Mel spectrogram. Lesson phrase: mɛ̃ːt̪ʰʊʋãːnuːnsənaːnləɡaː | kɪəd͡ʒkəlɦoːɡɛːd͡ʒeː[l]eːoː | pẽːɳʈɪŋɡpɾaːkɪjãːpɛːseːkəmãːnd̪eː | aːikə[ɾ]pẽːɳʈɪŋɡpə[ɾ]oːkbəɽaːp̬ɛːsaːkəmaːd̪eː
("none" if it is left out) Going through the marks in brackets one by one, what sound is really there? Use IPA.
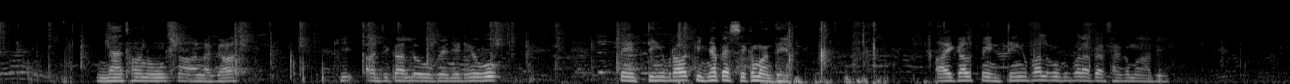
ɽ, l, l

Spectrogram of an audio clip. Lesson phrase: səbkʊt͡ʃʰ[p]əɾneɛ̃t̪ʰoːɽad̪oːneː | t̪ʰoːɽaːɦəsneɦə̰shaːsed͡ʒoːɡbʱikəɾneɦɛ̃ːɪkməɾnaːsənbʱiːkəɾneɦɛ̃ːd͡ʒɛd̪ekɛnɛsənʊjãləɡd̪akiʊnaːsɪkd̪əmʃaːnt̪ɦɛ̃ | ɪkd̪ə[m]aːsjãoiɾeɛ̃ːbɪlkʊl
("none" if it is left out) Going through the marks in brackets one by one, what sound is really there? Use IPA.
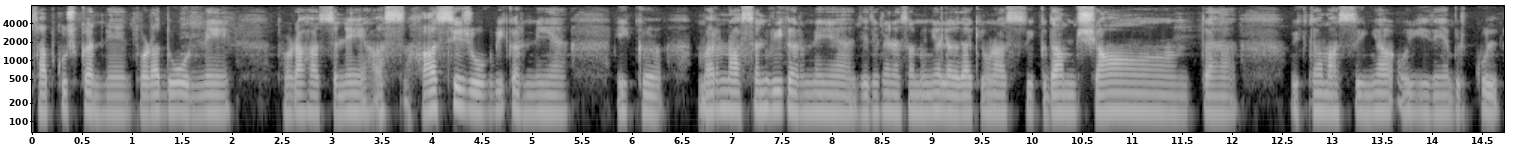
k, m

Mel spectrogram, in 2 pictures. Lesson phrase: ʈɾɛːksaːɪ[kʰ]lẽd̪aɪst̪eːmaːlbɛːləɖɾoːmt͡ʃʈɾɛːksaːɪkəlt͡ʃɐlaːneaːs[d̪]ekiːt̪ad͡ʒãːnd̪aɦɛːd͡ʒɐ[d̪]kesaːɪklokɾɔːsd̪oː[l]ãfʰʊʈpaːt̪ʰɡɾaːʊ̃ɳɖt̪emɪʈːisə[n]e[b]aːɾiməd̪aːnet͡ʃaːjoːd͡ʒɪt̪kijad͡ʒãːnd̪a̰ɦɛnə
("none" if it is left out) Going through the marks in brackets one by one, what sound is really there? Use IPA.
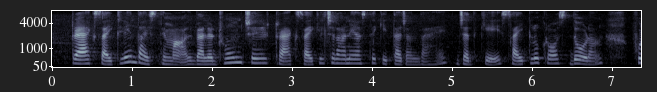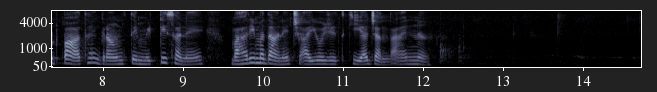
k, t̪, d̪, ɽ, n, b

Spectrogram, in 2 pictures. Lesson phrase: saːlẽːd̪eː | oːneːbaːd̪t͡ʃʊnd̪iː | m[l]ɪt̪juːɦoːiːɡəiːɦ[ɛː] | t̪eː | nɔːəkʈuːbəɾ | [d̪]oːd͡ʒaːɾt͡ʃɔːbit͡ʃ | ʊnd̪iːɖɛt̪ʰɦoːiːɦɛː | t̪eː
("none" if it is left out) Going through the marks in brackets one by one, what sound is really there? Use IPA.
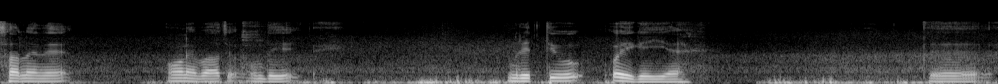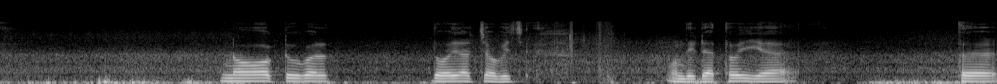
ɾ, ɛː, d̪

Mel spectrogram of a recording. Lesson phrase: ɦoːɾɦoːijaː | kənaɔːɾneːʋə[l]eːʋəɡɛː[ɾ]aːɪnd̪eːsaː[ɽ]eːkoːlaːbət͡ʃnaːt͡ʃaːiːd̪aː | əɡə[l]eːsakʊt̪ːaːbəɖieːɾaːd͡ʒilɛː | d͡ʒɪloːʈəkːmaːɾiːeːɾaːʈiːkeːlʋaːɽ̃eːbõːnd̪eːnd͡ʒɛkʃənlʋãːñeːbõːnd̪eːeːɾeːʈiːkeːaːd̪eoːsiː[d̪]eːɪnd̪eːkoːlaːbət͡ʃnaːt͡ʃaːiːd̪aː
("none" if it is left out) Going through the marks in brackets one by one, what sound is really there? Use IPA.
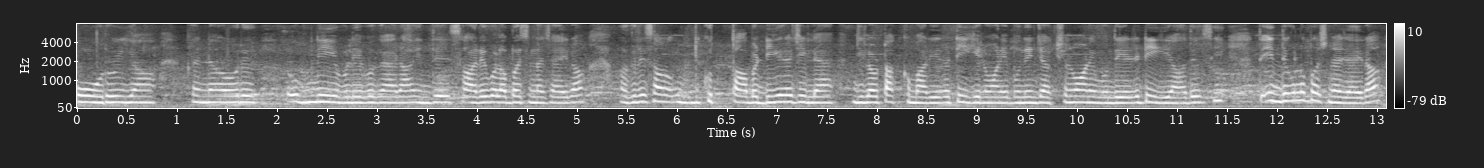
l, ɾ, ɾ, ɾ, t̪

